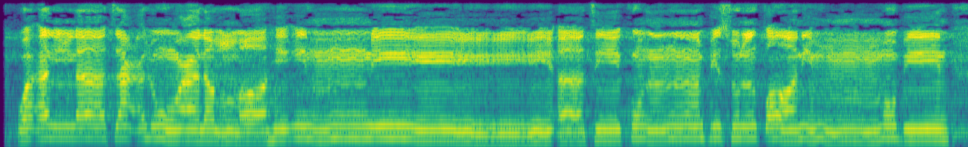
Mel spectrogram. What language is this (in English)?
Arabic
